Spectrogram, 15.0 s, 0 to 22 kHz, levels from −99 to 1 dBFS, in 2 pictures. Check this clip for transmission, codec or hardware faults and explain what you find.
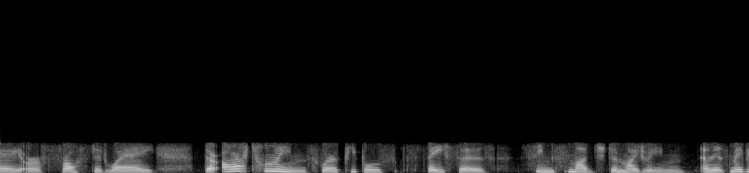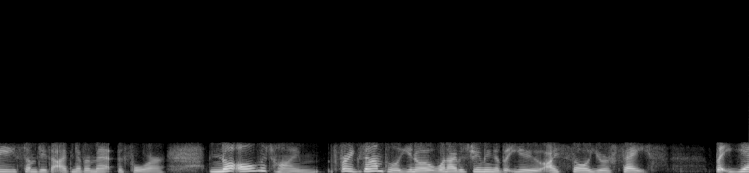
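One transmission fault appears, a short burst of VoIP packet loss concealed by the speech codec, from 2.40 to 2.46 s. The sound passes through a Speex link limited to roughly 200 Hz to 3.5 kHz. About 40 ms of audio went missing, which fits two lost 20 ms frames. The decoder filled the hole by extending its last pitch and spectral shape at falling gain, so the sound smears into a brief buzzy tone or coloured noise that fades rather than dropping out. Unlike a plain dropout or clipped gap, there is no silence or click. Because each rebuilt frame feeds the next, the sound stays weak or coloured for a moment after the packets return.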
